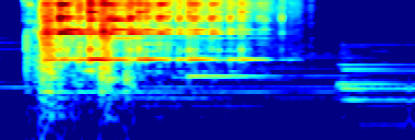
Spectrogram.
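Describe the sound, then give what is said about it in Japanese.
The door of a small basement bar in a building along a national road swings open and sets off a bright jingle of small hanging bells that rings out and slowly fades, with a soft musical tone entering near the end. “国道沿いの小さな雑居ビル地下へと続く階段を降りるとそこには一風変わったバーがあります扉を開けると”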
